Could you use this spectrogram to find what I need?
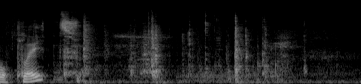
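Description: A metal computer case is lifted open with a light rattle.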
